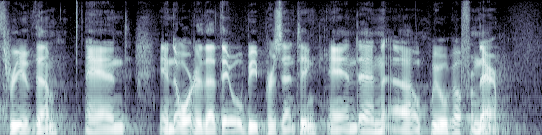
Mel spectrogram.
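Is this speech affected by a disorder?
No.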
